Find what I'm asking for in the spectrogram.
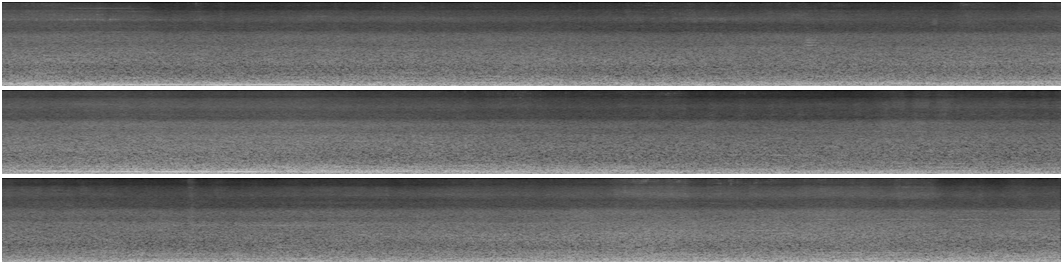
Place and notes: Sec., Heping E. Rd., Da’an Dist., Taipei City - Traffic Sound
Traffic Sound, Heavy traffic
